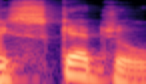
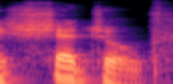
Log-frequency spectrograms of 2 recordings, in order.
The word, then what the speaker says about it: schedule: Um and so we don't pronounce it as a hard c.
